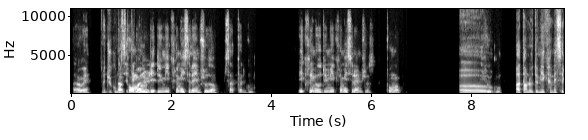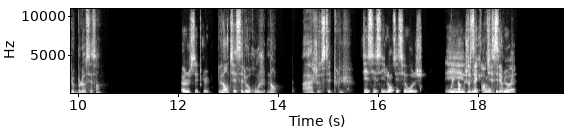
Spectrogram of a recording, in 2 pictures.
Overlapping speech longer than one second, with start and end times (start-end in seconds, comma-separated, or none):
17.4-18.7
